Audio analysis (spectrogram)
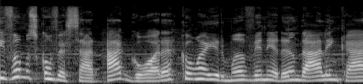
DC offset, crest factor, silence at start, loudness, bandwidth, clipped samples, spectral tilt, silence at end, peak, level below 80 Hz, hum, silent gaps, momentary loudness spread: under 0.1%; 16 dB; 0 s; -17 LUFS; 16 kHz; under 0.1%; -5 dB/octave; 0 s; -2 dBFS; -58 dBFS; none; none; 3 LU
